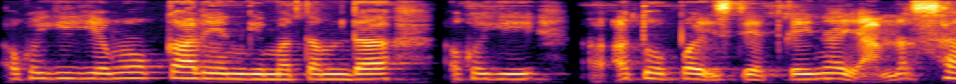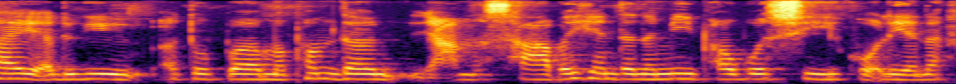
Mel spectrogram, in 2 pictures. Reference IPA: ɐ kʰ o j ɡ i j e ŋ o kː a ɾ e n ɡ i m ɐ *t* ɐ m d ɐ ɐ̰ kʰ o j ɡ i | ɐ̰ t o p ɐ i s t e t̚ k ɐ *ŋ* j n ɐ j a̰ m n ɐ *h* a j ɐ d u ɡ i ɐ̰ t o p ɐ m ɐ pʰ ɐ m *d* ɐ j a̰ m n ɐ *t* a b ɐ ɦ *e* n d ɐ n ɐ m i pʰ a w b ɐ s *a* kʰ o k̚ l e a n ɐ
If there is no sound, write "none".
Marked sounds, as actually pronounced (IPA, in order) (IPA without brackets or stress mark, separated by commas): t, none, s, d, s, e, i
